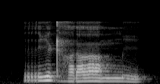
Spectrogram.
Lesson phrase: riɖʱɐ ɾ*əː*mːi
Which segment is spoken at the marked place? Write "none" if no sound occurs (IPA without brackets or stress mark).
ɐː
